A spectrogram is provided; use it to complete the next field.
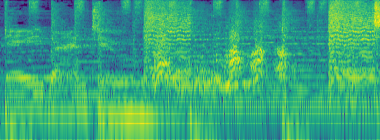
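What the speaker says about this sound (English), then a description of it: "A dog barked at them and they ran too." Dog barks woven into a Halloween children's song about monsters, short yips and bow-wows sounding repeatedly over steady music with no talking.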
